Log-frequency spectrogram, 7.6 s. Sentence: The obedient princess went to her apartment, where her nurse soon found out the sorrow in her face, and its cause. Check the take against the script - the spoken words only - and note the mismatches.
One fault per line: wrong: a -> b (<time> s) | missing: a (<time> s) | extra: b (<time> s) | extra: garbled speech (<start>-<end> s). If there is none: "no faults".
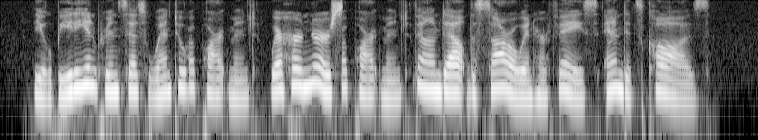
missing: her (1.9 s)
wrong: soon -> apartment (3.4 s)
